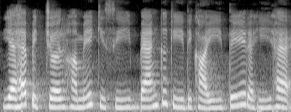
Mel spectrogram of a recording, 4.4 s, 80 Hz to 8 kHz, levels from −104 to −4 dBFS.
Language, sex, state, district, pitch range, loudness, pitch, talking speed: Hindi, male, Punjab, Fazilka, 215-240 Hz, -17 LUFS, 220 Hz, 135 wpm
